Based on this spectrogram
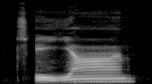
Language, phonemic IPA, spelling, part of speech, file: Navajo, /t͡ʃʼɪ̀jɑ́ːn/, chʼiyáán, noun, Nv-chʼiyáán.ogg
- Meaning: food, groceries, provisions (of food)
